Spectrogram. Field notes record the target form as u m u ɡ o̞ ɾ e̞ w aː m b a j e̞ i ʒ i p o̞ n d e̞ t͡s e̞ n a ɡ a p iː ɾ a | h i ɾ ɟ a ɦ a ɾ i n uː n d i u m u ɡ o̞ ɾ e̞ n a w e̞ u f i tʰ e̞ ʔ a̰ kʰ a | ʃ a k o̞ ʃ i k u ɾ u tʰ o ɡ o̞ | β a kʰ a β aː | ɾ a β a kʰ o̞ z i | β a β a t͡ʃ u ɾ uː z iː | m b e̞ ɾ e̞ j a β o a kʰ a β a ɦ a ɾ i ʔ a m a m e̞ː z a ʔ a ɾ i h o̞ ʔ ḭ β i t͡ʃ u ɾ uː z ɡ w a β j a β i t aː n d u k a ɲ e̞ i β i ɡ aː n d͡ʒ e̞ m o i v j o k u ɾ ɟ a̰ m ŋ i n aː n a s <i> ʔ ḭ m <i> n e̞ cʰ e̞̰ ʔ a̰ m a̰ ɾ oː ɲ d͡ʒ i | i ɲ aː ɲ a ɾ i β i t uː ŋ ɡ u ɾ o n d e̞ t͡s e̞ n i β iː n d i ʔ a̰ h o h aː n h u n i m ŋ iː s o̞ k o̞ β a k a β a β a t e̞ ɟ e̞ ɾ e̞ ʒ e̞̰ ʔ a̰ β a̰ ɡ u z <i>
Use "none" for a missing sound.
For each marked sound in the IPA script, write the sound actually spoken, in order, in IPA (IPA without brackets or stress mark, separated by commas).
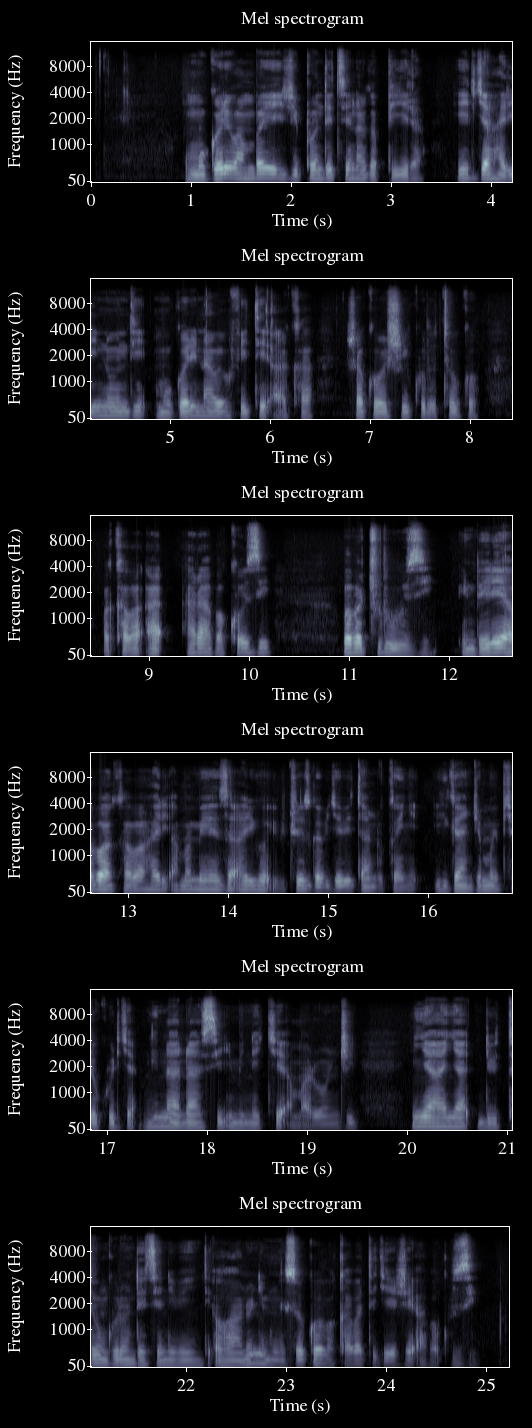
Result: i, i, i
